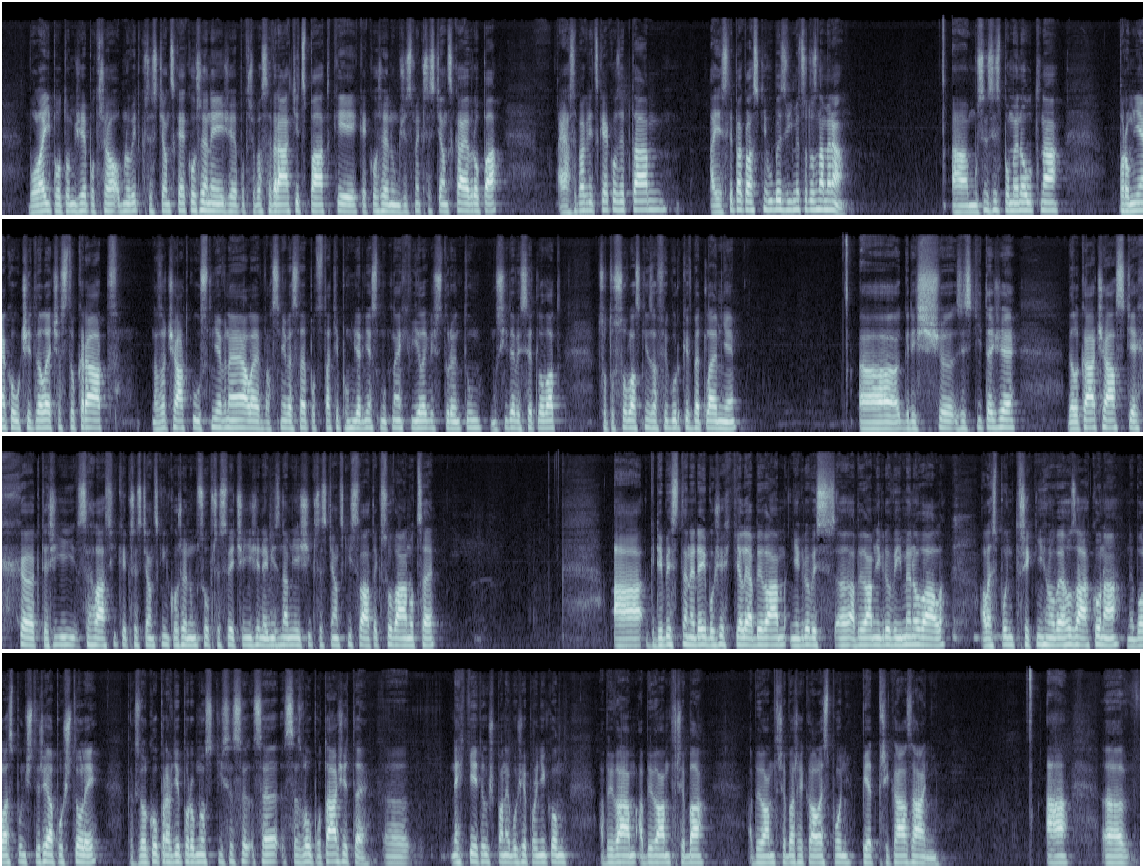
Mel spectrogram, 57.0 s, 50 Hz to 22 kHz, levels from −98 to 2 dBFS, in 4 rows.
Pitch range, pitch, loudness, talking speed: 130-140 Hz, 135 Hz, -18 LUFS, 145 wpm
